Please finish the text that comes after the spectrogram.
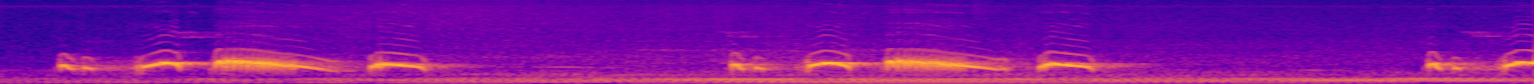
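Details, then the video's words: ['Male spotted dove giving a lively call used as a lure to provoke other doves into calling; soft hollow coo phrases, a short note, a longer drawn coo, then a short note, repeated in three bursts over low background hum.'] "Suara Tekukur Jantan Gacor Dor Cocok Untuk Pancingan Tekukur Bahan Bakalan Auto BUNYI"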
